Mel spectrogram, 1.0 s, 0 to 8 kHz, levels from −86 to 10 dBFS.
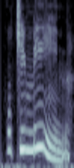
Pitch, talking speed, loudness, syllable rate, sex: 295 Hz, 240 wpm, -13 LUFS, 4.9 syllables/s, female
